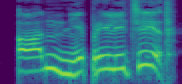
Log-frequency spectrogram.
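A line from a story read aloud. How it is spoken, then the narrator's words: Hoarse rasp. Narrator (Russian): хрипит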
